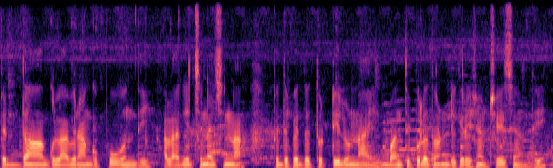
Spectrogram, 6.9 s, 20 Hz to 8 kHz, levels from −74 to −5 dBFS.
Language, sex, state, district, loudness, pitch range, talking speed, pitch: Telugu, male, Telangana, Komaram Bheem, -19 LUFS, 115-125 Hz, 130 wpm, 120 Hz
